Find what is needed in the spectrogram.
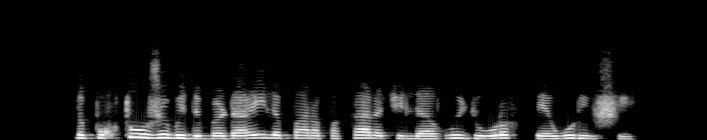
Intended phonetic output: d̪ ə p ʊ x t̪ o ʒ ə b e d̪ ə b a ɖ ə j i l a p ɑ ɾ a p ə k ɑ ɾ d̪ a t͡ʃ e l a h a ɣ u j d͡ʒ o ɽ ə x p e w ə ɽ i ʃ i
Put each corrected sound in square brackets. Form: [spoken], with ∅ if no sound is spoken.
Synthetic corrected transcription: d̪ ə p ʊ x t̪ o ʒ ə b e d̪ ə b a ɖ [ɑ] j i l a p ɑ ɾ a p ə k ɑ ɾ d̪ a t͡ʃ e l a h a ɣ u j d͡ʒ o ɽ ə x p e w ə ɽ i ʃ i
